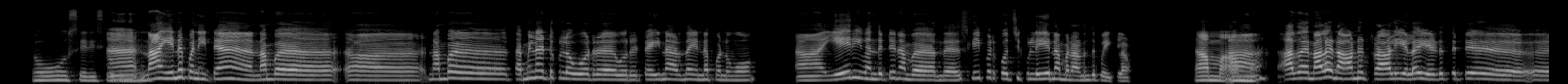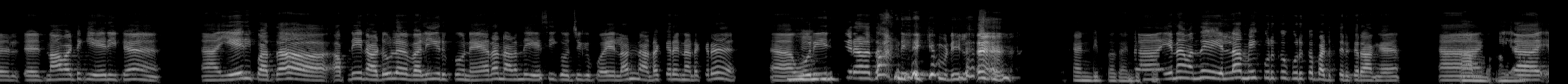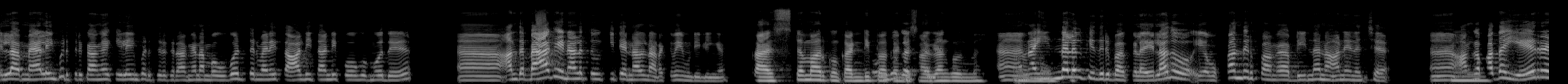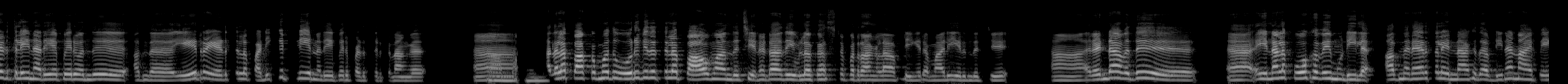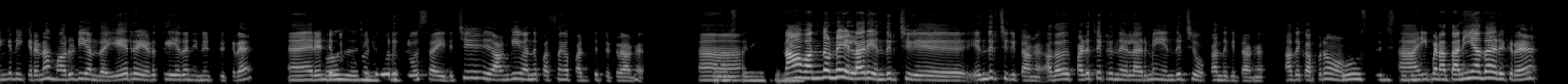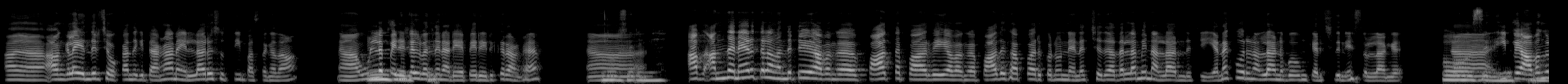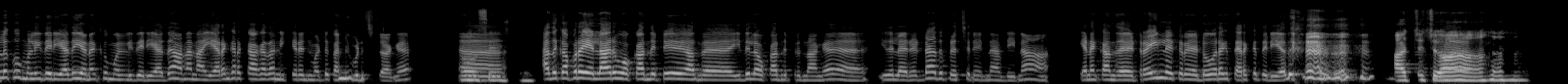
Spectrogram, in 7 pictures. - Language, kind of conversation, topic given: Tamil, podcast, தனியாகப் பயணம் செய்த போது நீங்கள் சந்தித்த சவால்கள் என்னென்ன?
- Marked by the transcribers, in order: drawn out: "நம்ப ஆ நம்ப"; in English: "ஸ்லீப்பர் கோச்சுக்குள்ளயே"; in English: "ட்ராலி"; drawn out: "எடுத்துட்டு"; chuckle; laughing while speaking: "ஒரு இஞ்ச் என்னால தாண்டி வைக்க முடில"; "எல்லாரும்" said as "எல்லாதும்"; "வந்த உடனே" said as "வந்தவுனே"; drawn out: "எழுந்திரிச்சு"; unintelligible speech; "திறக்கத்" said as "தெறக்கத்"; laugh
